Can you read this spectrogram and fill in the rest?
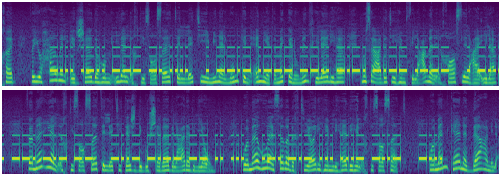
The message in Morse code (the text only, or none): BLONH EQJZCYJ EBGKM XYMIS RKSVX B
